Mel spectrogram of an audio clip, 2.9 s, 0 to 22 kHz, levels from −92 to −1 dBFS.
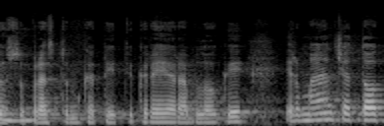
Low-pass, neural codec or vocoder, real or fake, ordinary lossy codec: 19.8 kHz; none; real; MP3, 64 kbps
